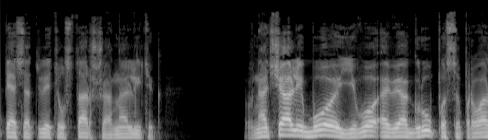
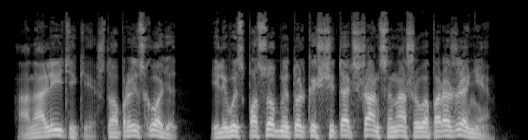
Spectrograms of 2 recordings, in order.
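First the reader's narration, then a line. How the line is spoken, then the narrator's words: Barking. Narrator (Russian): рявкнул Нельсон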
